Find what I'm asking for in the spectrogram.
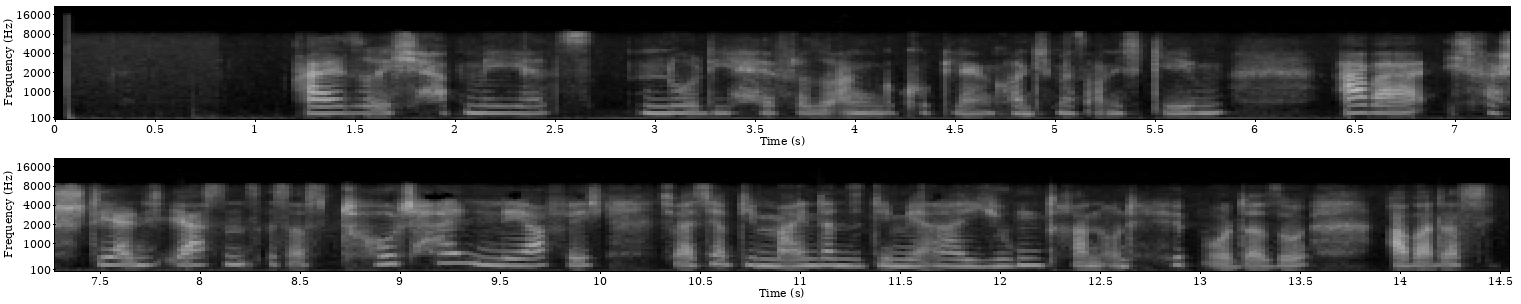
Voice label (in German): Kommentar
